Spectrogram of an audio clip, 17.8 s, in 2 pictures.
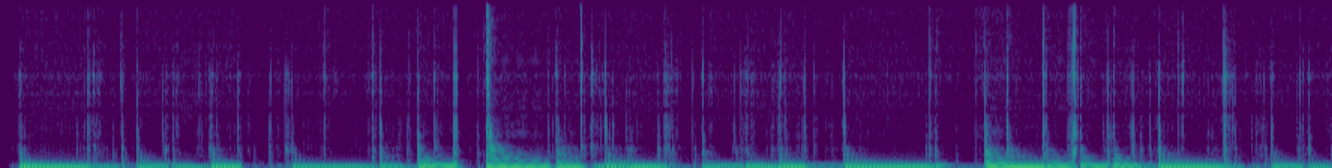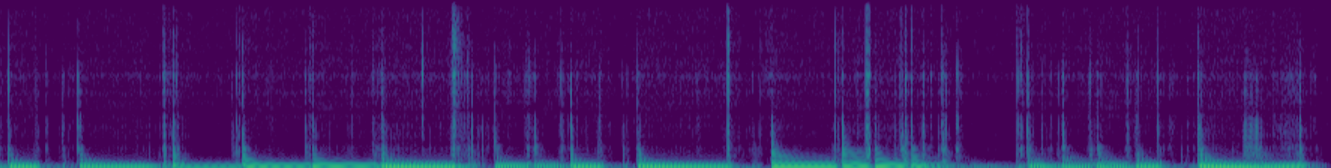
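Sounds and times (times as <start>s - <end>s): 
bass ukulele: 0.1s - 17.7s.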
